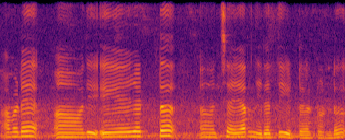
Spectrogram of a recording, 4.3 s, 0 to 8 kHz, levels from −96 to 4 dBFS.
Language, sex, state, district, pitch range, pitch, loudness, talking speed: Malayalam, female, Kerala, Kollam, 205-240 Hz, 220 Hz, -17 LUFS, 110 wpm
